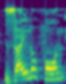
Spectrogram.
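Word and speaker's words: xylophone: Pronunciation में देखिए एक्स को आपने कैसे प्रोनाउंस किया, ज की तरह।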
